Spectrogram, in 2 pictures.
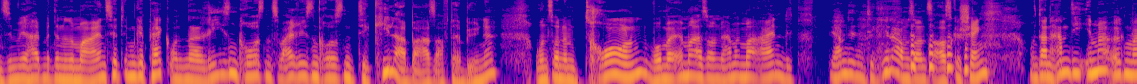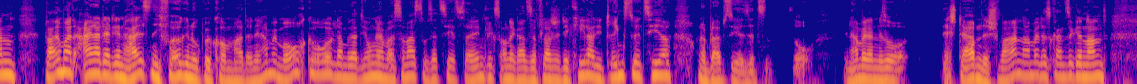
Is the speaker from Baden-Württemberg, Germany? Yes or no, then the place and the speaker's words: yes; Langenargen, Baden-Württemberg, Germany; Ich komme aus Langenargen.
